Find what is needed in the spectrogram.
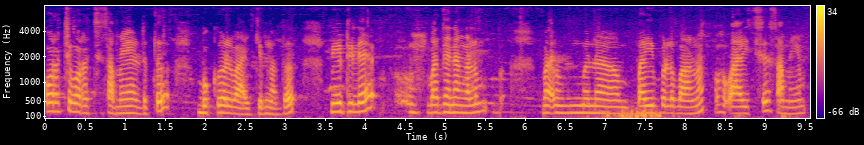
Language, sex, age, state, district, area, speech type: Malayalam, female, 60+, Kerala, Kollam, rural, spontaneous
